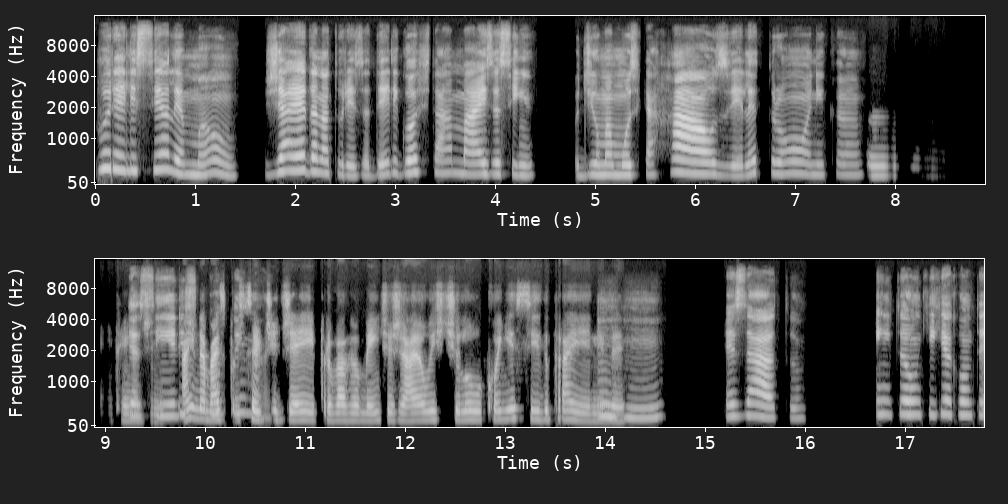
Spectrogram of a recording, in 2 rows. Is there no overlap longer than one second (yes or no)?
no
